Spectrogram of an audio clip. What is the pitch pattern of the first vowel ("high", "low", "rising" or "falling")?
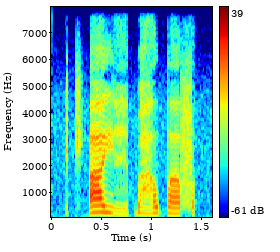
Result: high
